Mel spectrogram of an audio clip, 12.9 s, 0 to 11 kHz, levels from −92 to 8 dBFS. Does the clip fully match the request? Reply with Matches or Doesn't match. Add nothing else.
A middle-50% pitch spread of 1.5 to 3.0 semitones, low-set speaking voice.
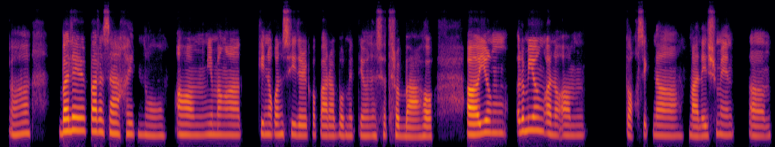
Doesn't match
